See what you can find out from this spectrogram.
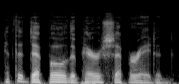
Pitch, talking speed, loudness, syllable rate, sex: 90 Hz, 200 wpm, -19 LUFS, 6.2 syllables/s, male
